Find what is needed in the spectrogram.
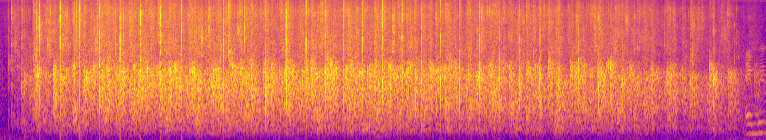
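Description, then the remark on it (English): A church audience applauds its office volunteers with steady, sustained clapping from many hands, a dense and fairly loud wash of claps that holds for nearly ten seconds before tapering off at the very end. “Please join me in a round of applause for our volunteers.”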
